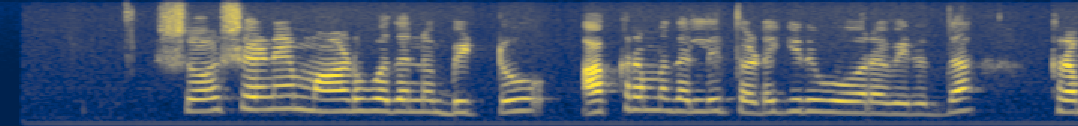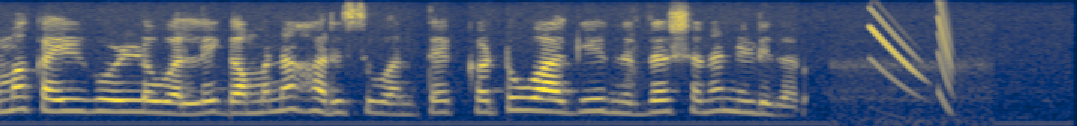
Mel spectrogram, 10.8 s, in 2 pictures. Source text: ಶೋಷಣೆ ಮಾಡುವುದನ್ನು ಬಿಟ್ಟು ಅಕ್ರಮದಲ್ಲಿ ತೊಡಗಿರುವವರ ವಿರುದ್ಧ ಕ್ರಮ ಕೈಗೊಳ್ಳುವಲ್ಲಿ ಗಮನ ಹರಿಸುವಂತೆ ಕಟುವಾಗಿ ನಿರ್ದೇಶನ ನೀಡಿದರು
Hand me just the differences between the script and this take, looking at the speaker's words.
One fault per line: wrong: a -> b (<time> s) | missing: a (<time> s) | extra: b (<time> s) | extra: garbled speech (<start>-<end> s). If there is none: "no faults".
no faults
